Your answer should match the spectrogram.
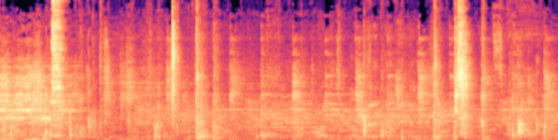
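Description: Foosball being played: irregular sharp clacks of the ball struck by the rod men and knocking about the table, the loudest about seven seconds in, over background music and voices.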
